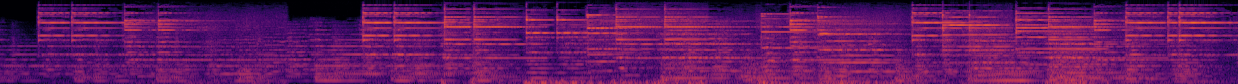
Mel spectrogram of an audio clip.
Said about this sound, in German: Das ist nämlich das Glockenspiel auf dem Marktplatz in Hildesheim.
